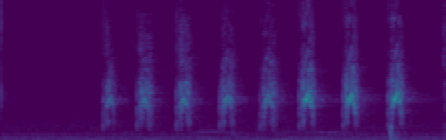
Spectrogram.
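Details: Baby sparrows being hand-fed beg with a rapid run of about eight high, thin chirps, roughly five per second, evenly spaced against a quiet background.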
